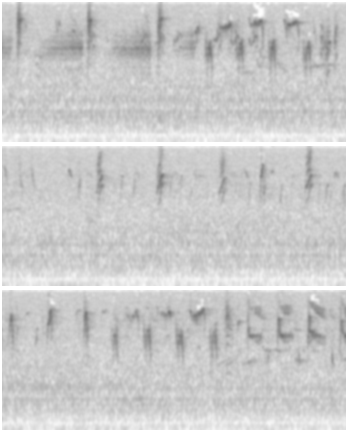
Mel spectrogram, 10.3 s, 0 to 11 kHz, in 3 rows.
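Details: Marsh warbler near Rijssen, the Netherlands, on 25 May 2016: a faint, fast, dense run of high clicks, ticks and chirps throughout, against a soft background hiss.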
